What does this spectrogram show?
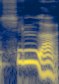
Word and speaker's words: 신라: 자, 예를 들어서 우리 신라 이런 거 보면 발음하면 어떻게 돼요? 신라 이렇게 됩니다. 자, 신라가 신라가 됩니다.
